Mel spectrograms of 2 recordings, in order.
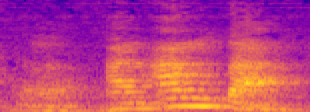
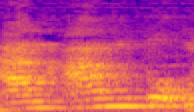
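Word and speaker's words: أَنْعَمْتَ: Kita baca Fatihah, Shiratal ladzina an'amta, kita bacanya an'amta. Coba kita ganti make doma, an'amtu, ngaku Tuhan.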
